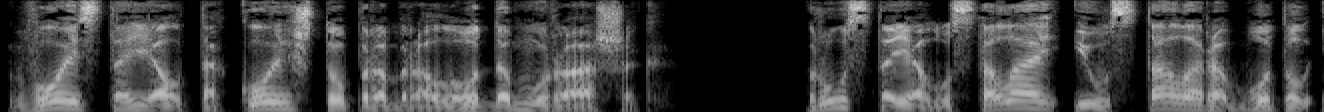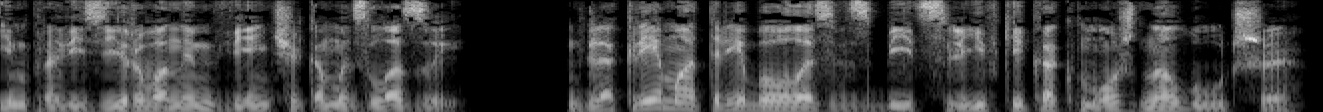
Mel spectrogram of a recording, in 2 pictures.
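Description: A man reads a fantasy audiobook in a fairly low voice with a lively, varied intonation. The sound is close and dry. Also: unhurried, dry recording. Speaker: narrator. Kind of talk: audiobook narration.

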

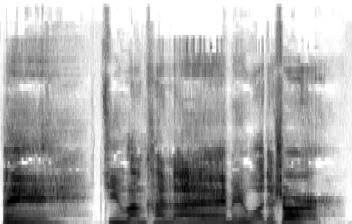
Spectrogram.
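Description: Brief: gruff frail old morgue keeper, a man putting him on, blunt grumbling, raised and loud in a radio horror tale. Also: lowish voice, lively intonation, extremely slow, voice pushed up. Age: older.

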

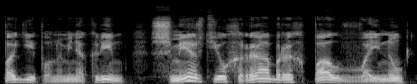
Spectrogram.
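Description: A man's voice: sits low, sing-song, a little slow, dry recording, full character voice. A man voicing a nervous, drunk middle-aged factory worker who wheedles and pleads. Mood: tearful pleading. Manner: whining, wheedling, then pleading.

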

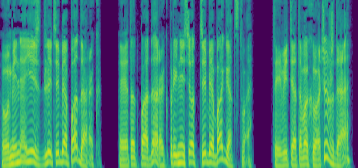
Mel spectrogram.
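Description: A man voicing a wheezing, cranky old man who talks in a bossy, insistent way and turns shrill when angry. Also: lively intonation, moderate pace, a bit bright, no echo, studio quality.

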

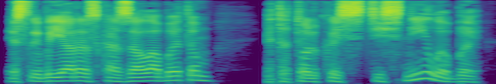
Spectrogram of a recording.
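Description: A man reading the lines of a gentle, self-effacing old man in a storybook, low and subdued. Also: brisk, no room sound, studio quality, natural voice. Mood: quiet, humble.

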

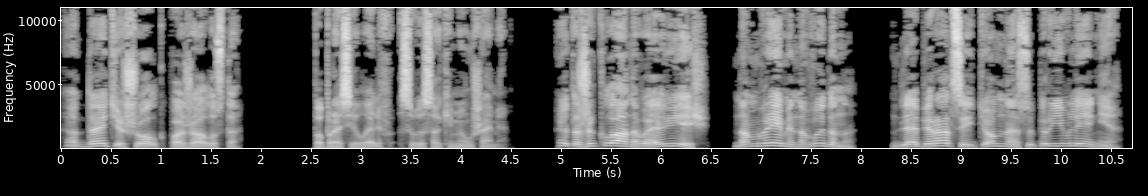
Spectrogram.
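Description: A man voicing a squeaky, indignant young male elf in an audiobook. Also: sing-song, normal speed, no room sound, studio quality. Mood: pleading. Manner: shrill, pleading.

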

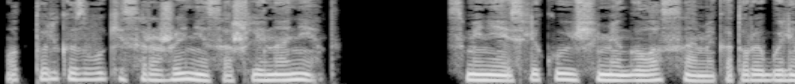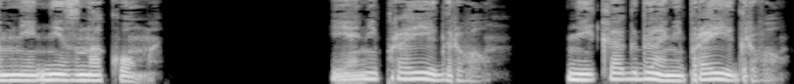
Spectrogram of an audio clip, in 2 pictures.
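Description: A man reading a first-person adventure novel aloud, steady and dramatic in delivery. His voice is mellow and dark, and the recording is close and dry, with no room sound. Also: on the high side, normal speed, dry recording. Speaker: audiobook narrator. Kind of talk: scripted first-person narration.

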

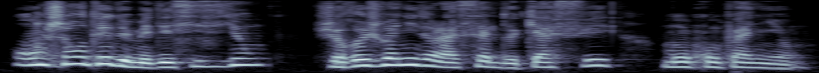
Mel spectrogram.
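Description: A steady audiobook reading of an old detective novel, told in the first person. The voice is mellow and dark in tone, with a husky texture. The pitch sits in a middle range, and the delivery stays measured. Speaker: audiobook narrator. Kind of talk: scripted first-person narration.

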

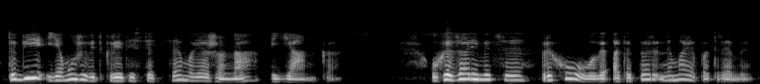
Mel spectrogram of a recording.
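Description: A man's voice: high-pitched, very animated, moderate pace, gravelly, dry recording, pitched above the performer's own voice, heavily acted. A man voicing an earnest, emotional young escaped warrior, on a tinny phone-like recording. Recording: tinny phone-like dry sound.

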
